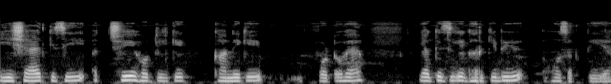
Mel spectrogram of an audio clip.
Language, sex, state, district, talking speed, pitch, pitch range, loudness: Hindi, female, Haryana, Rohtak, 185 wpm, 170 Hz, 160-175 Hz, -18 LUFS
